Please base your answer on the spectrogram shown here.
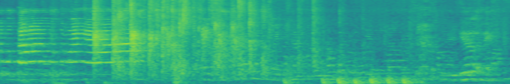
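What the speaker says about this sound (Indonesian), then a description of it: "kasih tepuk tangan untuk temannya" A class of schoolchildren claps for a classmate, a burst of quick close hand claps at the end following loud children's talk and voices filling the room.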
